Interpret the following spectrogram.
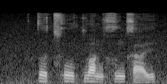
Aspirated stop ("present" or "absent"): present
